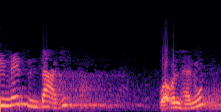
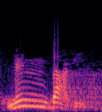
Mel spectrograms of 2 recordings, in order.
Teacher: هنقلب النون الى ميم ونخفيها بالشفايف اخفاء مع الغنة · Shown in: second take · واسمع نطقها من بعدي، ما اقولش من بعدي واقولها نون، ولا اقولها ميم خالصة واقول من بعدي، يحصل انفراد في الشفايف. · Term: اقلاب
